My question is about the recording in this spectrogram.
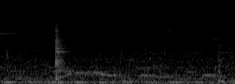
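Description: A dove cooing in low, wavering notes, with one sharp click about half a second in from the watch case being handled on the metal table.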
